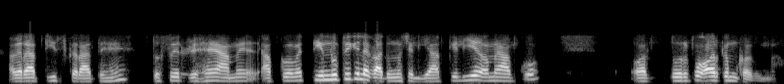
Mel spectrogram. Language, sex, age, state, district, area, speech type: Urdu, male, 18-30, Uttar Pradesh, Muzaffarnagar, urban, conversation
